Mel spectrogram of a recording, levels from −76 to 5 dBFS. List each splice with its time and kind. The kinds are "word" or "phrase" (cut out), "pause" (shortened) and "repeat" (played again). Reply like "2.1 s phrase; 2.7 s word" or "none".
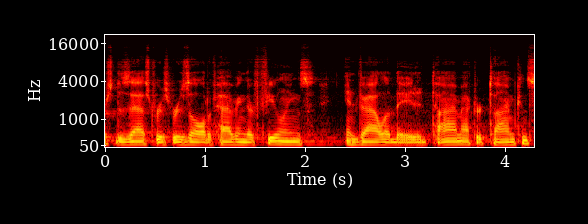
none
